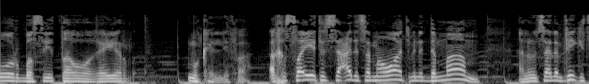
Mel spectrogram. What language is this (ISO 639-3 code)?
ara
